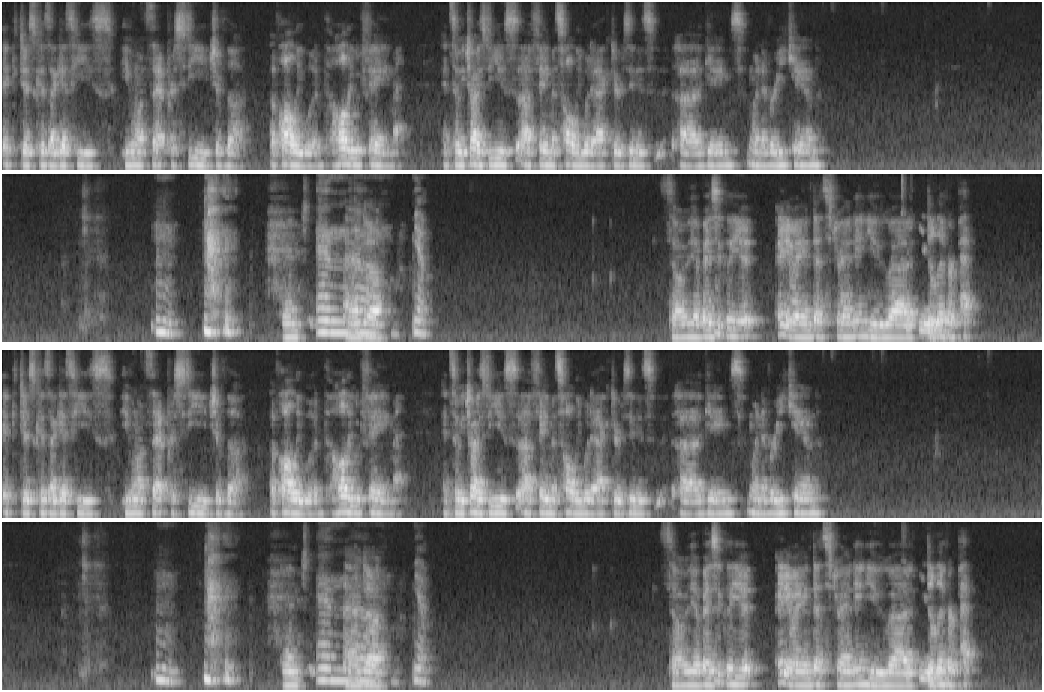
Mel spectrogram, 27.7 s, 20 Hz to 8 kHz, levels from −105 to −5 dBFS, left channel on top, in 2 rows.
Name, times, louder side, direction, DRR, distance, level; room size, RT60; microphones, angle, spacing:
voice 1, 0.0-3.2 3.6-5.3 5.9-10.9 14.9-15.0 17.6-18.0 18.4-19.0 22.7-23.9 24.2-26.7, equal, 10° right, 0.8 m, -25 dB
voice 2, 15.9-16.2 16.6-17.0 17.4-17.7 18.1-18.9 19.4-19.6 23.4-23.5 25.7-26.5, left 3 dB, 60° left, 0.5 m, -26 dB
2.5 x 2.2 x 3.1 m
head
